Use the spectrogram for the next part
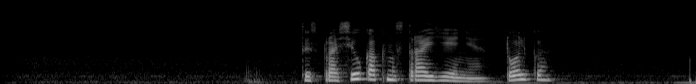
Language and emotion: Russian, neutral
